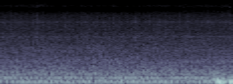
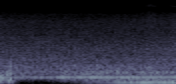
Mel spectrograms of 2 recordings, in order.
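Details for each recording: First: Window AC unit running: a steady low hum with a pulsing buzz and a brief rattling surge, sometimes louder. Fan imbalance vibration. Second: Window AC unit after cleaning and removing a dirt dauber nest from the fan blade: steady even hum with smooth airy fan rush, no vibration, brief water sloshing stopped; normal running.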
